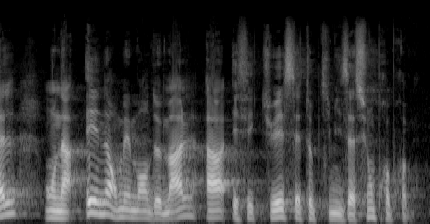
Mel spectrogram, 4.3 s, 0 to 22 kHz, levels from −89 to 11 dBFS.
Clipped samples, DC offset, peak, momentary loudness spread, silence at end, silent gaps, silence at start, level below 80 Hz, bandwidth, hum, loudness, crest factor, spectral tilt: under 0.1%; under 0.1%; -2 dBFS; 12 LU; 0.2 s; none; 0 s; -60 dBFS; 14 kHz; none; -19 LUFS; 16 dB; -6 dB/octave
